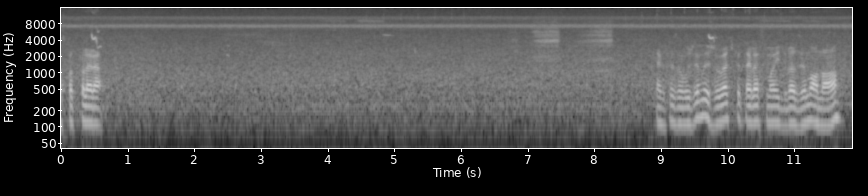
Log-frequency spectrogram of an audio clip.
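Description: A fishing reel clicks softly as line is wound in.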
